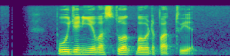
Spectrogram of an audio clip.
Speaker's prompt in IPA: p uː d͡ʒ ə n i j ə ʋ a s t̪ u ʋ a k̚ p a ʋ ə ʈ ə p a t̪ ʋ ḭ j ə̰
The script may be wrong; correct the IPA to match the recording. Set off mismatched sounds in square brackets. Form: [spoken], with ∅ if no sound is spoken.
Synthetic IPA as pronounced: p uː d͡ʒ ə n i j ə ʋ a s t̪ u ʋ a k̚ [b] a ʋ ə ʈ ə p a t̪ ʋ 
